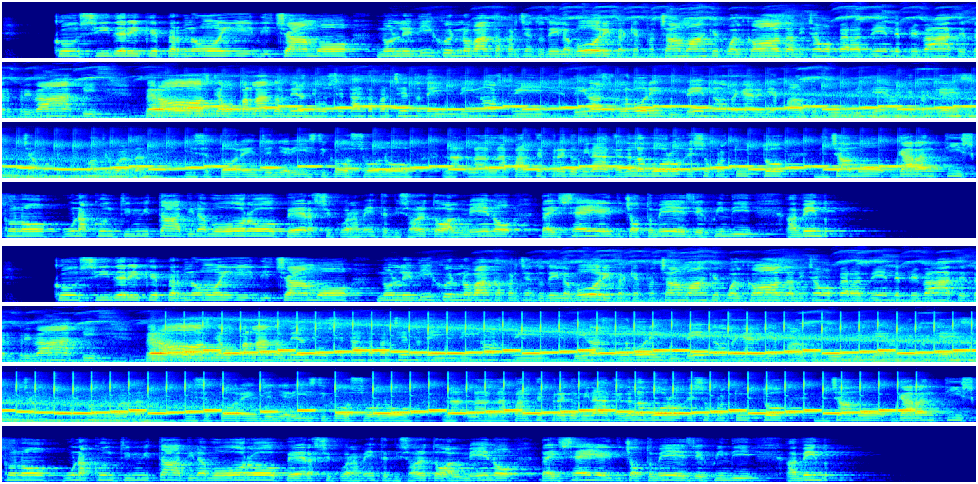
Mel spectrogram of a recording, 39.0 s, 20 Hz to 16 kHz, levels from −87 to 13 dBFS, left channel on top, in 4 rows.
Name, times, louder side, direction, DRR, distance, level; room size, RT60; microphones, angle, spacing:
voice 1, 0.5-37.5, left 1 dB, 5° left, 9 dB, 0.3 m, -31 dB
sound 1, 3.8-21.0, left 1 dB, 65° left, 1.8 m, -43 dB
sound 2, 11.2-28.7, right 5 dB, 85° right, 0.5 m, -23 dB
9.3 x 4.2 x 4.8 m, 0.99 s
head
